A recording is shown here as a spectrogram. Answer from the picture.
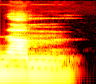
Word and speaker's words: numb: So, for example, the word bee, you have comb, climb, numb. So you don't say the bee.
